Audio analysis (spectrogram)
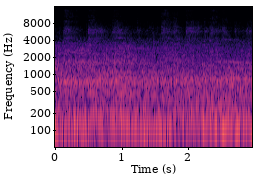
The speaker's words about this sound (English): And it is a sea of blue and white here. That's a very happy crowd at the moment, which is fairly obvious.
